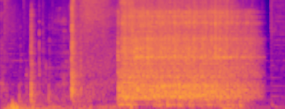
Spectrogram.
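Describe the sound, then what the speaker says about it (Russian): An electric kitchen blender whirs loudly and steadily for about two seconds, blending a beetroot, banana and milk smoothie, after a few clunks and taps as ingredients go in, then winds down and stops. "Все это взбиваем на блендере."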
